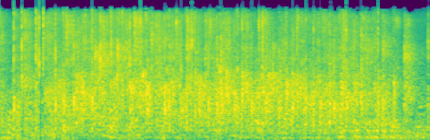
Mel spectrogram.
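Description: A hall full of people applauding, many hands clapping at once, with crowd chatter underneath.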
